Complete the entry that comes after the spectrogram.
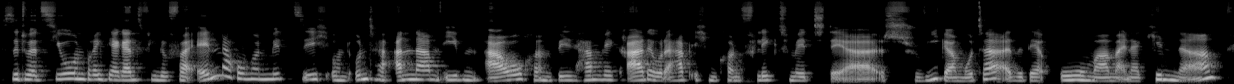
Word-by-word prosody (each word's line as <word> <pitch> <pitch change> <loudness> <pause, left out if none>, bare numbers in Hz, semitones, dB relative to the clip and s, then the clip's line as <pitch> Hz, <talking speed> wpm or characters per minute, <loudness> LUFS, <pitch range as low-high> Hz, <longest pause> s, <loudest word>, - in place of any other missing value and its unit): Situation 235 +2 0
bringt 225 -1 -2
ja 205 -2 +3
ganz 200 +1 +3
viele 195 -2 -5
Veränderungen 245 - 0
mit 250 +1 -2
sich 235 -2 -5
und 190 -2 -5
unter 215 -5 -1
anderem 220 +2 +4
eben 205 -1 -4
auch 205 +8 +4
irgendwie 195 0 -4
'n - - -10
bi 185 - -12
haben 205 +1 -1
wir 210 -1 -3
grade 195 +2 +7
oder 180 0 -1
hab 195 +1 0
ich 210 -2 -12
'n 185 - -6
Konflikt 195 +2 -7
mit 175 -1 -6
der - - +1
Schwiegermutter, 170 - -1
also 175 - -1
der 175 -1 -3
Oma 195 -5 +1
meiner 165 -1 -1
Kinder, 225 - +1
200 Hz, 155 wpm, -25 LUFS, 185-230 Hz, -, grade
